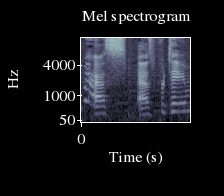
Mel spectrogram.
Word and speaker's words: aspartame: Aspartame?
